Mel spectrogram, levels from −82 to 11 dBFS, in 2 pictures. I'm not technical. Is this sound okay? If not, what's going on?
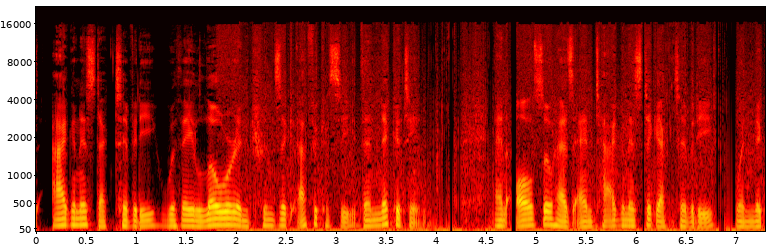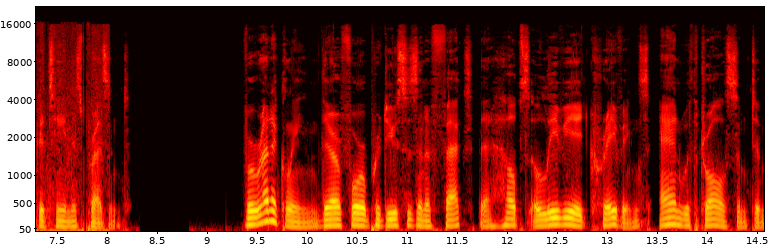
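No. From 1.81 to 8.03 seconds the sound turns grainy and gritty, with a rough fizz that rises and falls along with it, and the quietest moments sputter or drop out. This is low bit depth without dither, likely from the audio being cut down to about 6 bits and chopped off without smoothing noise.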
